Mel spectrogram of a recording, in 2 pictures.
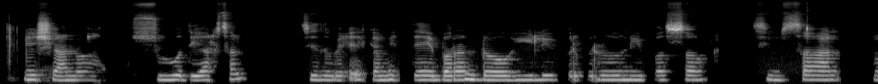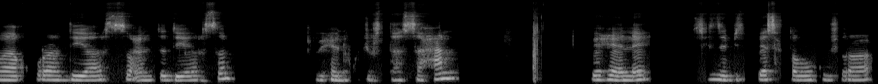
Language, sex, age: Somali, female, 18-24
